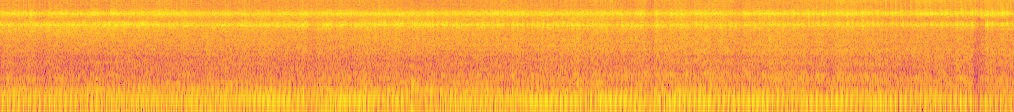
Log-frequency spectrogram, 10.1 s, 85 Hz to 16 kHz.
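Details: 1962 Gravely L/LI walk-behind tractor, single-cylinder, mowing a field after valve adjustment and carburetor tuning: steady putter at about four beats a second holding even under load; runs acceptably, valve adjustment improved running.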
